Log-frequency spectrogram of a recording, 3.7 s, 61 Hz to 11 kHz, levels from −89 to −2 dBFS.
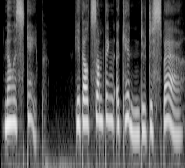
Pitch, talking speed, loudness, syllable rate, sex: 230 Hz, 130 wpm, -20 LUFS, 4.6 syllables/s, female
